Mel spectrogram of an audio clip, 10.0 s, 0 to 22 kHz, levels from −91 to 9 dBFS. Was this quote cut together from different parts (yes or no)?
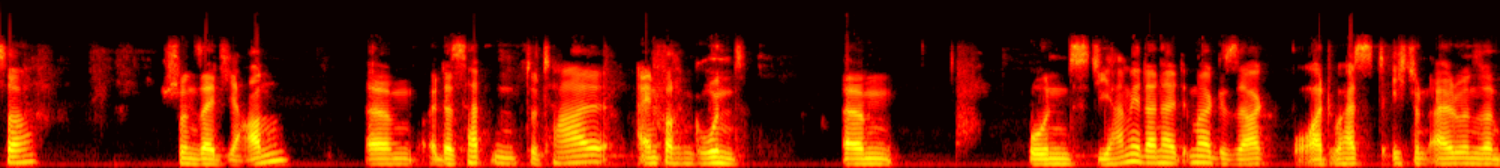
yes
